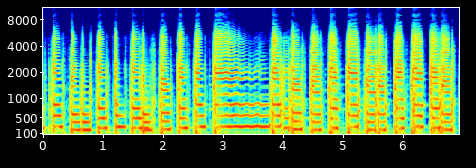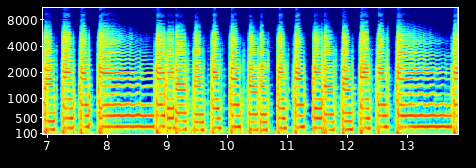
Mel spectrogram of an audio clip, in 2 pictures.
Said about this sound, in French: Et toute la chanson en fait, c'est vraiment très simple, c'est... Et c'est accompagné par un riff de clavier qu'on double aussi à la guitare qui fait...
